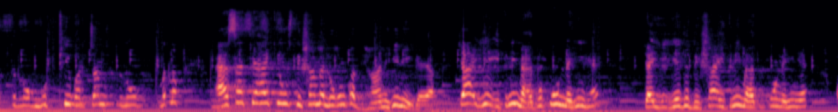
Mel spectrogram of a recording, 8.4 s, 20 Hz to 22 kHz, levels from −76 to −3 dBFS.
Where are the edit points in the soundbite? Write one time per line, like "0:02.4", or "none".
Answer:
none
